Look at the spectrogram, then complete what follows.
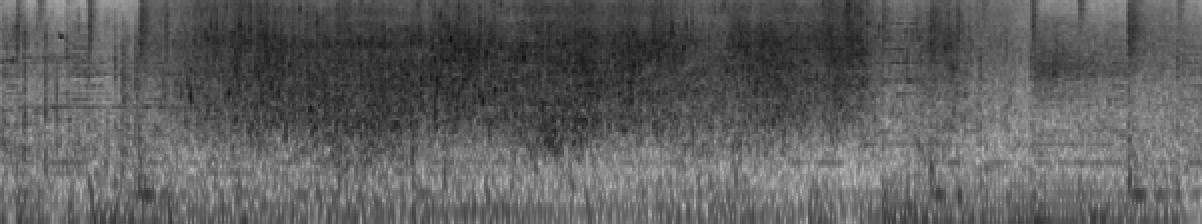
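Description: A winch on the Deep Quest slowly hauls a submarine up out of the water after the ship's manual gripper arm grabs it: a steady low mechanical drone beneath loud, continuous rushing and churning water, sustained without a break, with no voices.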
